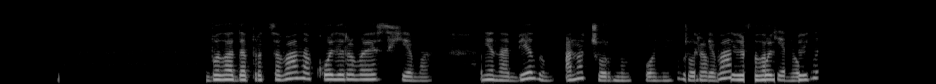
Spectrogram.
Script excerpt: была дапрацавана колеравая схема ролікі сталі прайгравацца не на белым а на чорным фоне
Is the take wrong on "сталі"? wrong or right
wrong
